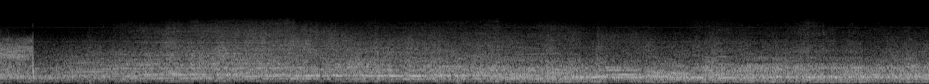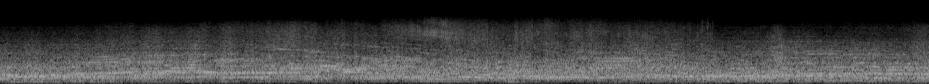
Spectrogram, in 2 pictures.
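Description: Race cars roar past at the Tucson Winter Heat race, a continuous loud engine drone that swells and fades as the pack goes by, with no talk.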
